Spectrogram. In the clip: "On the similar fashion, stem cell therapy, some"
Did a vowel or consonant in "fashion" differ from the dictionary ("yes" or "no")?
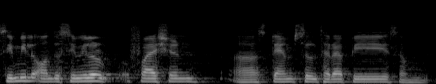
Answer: no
